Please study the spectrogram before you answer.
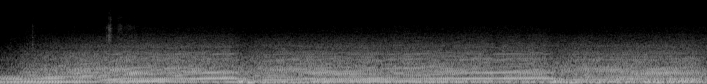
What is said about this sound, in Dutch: Ja, dat klinkt niet slecht, hè, dat gebulder van deze V8. Voor het eerst ligt dit blok dan ook in de G-klasse, 4 liter groot. Vermogen komt eh, uit op 585 pk met een maximum koppel van 850 Nm.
